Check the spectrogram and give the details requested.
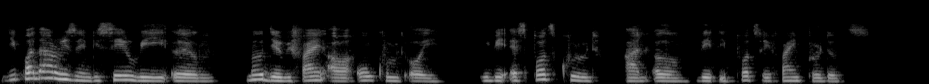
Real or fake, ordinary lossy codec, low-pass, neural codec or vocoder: fake; MP3, 48 kbps; 7.2 kHz; codec, 24 kHz, 0.9 kbps, WavTokenizer, medium speech release version 1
